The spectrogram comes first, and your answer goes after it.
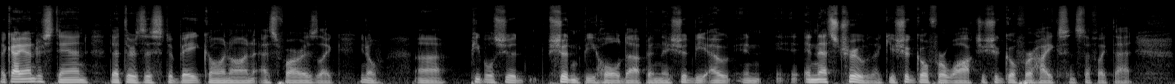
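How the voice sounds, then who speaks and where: On a very clean recording with a silent background, a man with a Canadian Maritime accent and a very deep, low pitch speaks at a moderate pace with ordinary pitch variation. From New Brunswick, Canada.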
